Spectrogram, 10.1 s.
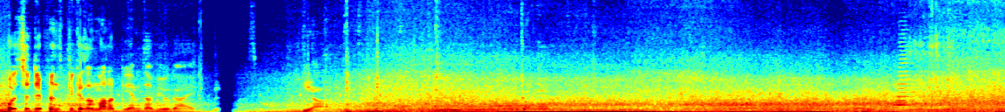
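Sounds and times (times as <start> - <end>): car engine droning: 2.4 - 10.0.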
